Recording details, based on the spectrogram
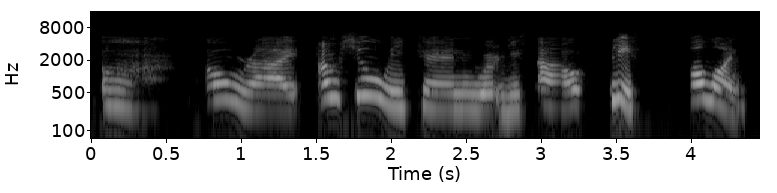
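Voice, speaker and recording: A woman's voice: sits high, lively intonation, unhurried, no echo, dull audio. A woman playing a kind, humble mother in a dramatised reading, polite, earnest and conciliatory as she bargains. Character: nice, humble mother pleading for her lovestruck son.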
